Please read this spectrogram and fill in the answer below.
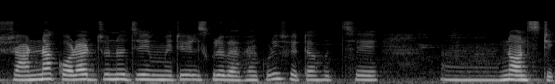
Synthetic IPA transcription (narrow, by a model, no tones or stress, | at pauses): ɾanːakɔɾaɾd͡ʑonːod͡ʑemeʈiɾielsɡulobɛboɦaɾkoɾiʃeʈaɦotːɕʰe | nɔnsʈik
